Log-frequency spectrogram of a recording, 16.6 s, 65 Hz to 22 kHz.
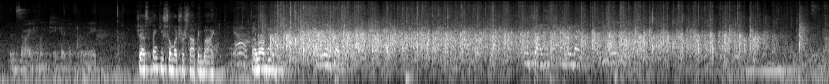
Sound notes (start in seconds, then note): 6.1 audience applause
